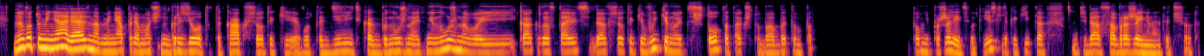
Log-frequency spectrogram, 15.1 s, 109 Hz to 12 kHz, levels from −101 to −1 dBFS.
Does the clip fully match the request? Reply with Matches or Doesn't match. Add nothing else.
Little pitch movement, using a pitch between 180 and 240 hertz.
Doesn't match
